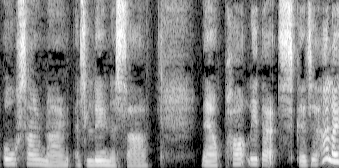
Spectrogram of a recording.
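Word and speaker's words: Lughnasadh: would try and spell lunasar um but it's really complicated it's something like l-u-g-h n-a-s-a-d-h but spellings and pronunciations do vary so if you get stuck lamas traditionalists might say oh it's lunasan all the rest of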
